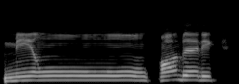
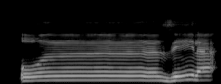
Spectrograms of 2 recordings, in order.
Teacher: Jadi huruf nunnya nanti tanwinnya kalau ketemu dengan huruf qaf itu dibaca tebal berbanding kalau nunnya bertemu dengan zai.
